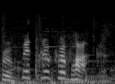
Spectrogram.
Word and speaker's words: Pavitr Prabhakar: do is copy or try to tap your tongue against the ridge of your mouth and say his name the way that he does. My name is Pravitra Prabhakar.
